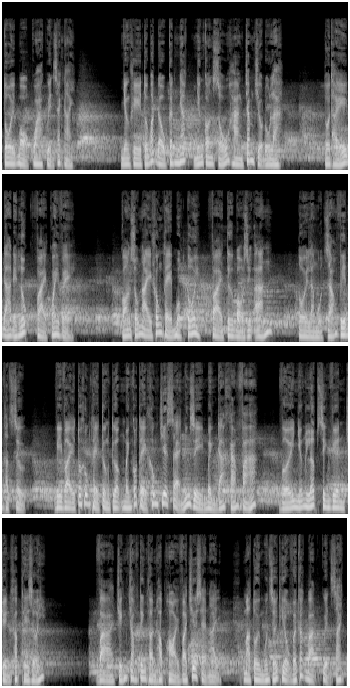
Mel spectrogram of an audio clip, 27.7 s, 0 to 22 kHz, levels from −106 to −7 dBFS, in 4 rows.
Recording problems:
voice in the background; loud; throughout; 8 dB below the speech

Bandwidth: 15 kHz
